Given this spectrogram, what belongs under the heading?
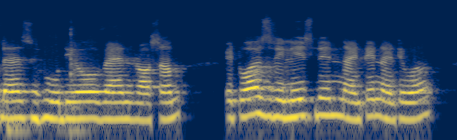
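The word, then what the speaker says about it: Guido van Rossum: It's pronounced as Hudeo van Rossum.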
